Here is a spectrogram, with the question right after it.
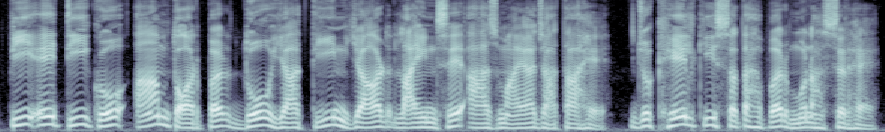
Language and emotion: Urdu, neutral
